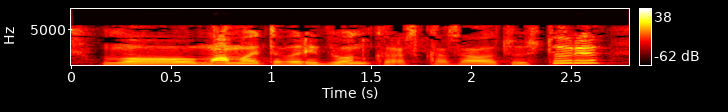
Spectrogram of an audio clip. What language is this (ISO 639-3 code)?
rus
